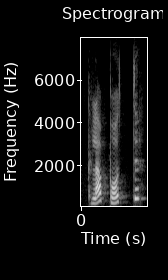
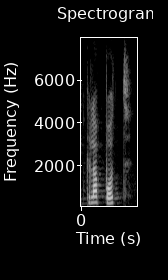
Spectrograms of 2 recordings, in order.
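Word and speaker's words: clapotent: Donc, ENT dans un verbe ne se prononce pas. On ne dit pas clapotant, glissant et plongeant. On dit clapote, glisse et plonge.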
